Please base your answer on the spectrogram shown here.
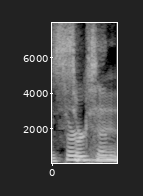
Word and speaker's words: certain: And this is interesting, where when I say it this way, I'm more likely to pronounce the T, to say I'm certain about this.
